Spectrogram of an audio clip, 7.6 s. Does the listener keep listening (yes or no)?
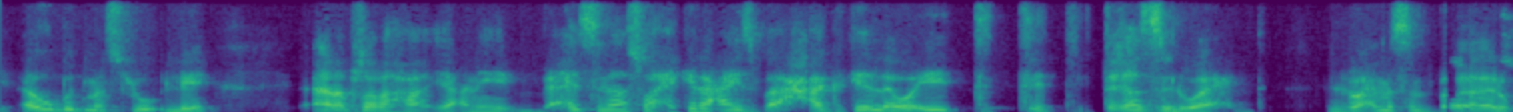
yes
